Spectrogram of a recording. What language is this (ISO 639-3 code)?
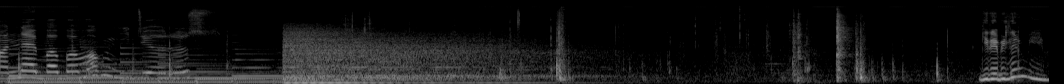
tur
